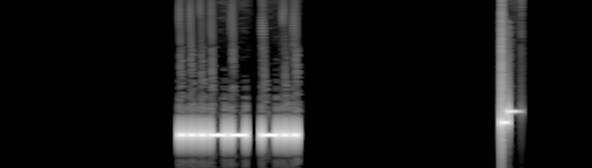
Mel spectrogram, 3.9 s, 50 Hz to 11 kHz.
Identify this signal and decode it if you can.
Morse code, heard as a keyed tone, about 36 wpm, 700 Hz. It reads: 3 D
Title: Single-Letter Single-Number 35wpm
